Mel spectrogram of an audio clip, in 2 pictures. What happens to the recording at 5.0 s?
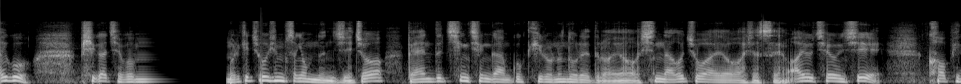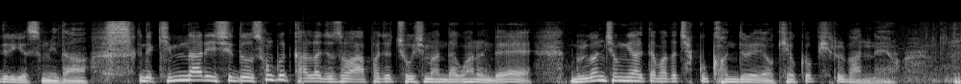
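At 5.0 s, as everywhere in the clip, there is gain pumping. The likely cause is an input gain set far too high, with a fast limiter or compressor clamping down on each loud sound. The level swings by around 20 dB, leaving a squashed, breathing sound. Through the G.722 call path, nothing is heard above 8 kHz.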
